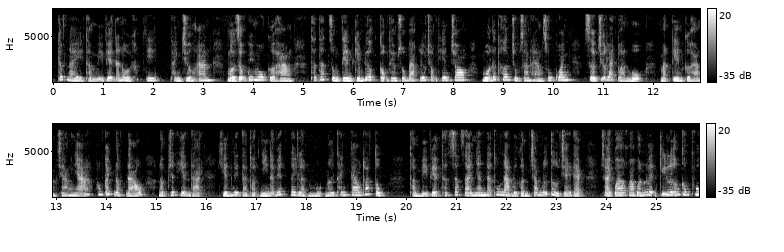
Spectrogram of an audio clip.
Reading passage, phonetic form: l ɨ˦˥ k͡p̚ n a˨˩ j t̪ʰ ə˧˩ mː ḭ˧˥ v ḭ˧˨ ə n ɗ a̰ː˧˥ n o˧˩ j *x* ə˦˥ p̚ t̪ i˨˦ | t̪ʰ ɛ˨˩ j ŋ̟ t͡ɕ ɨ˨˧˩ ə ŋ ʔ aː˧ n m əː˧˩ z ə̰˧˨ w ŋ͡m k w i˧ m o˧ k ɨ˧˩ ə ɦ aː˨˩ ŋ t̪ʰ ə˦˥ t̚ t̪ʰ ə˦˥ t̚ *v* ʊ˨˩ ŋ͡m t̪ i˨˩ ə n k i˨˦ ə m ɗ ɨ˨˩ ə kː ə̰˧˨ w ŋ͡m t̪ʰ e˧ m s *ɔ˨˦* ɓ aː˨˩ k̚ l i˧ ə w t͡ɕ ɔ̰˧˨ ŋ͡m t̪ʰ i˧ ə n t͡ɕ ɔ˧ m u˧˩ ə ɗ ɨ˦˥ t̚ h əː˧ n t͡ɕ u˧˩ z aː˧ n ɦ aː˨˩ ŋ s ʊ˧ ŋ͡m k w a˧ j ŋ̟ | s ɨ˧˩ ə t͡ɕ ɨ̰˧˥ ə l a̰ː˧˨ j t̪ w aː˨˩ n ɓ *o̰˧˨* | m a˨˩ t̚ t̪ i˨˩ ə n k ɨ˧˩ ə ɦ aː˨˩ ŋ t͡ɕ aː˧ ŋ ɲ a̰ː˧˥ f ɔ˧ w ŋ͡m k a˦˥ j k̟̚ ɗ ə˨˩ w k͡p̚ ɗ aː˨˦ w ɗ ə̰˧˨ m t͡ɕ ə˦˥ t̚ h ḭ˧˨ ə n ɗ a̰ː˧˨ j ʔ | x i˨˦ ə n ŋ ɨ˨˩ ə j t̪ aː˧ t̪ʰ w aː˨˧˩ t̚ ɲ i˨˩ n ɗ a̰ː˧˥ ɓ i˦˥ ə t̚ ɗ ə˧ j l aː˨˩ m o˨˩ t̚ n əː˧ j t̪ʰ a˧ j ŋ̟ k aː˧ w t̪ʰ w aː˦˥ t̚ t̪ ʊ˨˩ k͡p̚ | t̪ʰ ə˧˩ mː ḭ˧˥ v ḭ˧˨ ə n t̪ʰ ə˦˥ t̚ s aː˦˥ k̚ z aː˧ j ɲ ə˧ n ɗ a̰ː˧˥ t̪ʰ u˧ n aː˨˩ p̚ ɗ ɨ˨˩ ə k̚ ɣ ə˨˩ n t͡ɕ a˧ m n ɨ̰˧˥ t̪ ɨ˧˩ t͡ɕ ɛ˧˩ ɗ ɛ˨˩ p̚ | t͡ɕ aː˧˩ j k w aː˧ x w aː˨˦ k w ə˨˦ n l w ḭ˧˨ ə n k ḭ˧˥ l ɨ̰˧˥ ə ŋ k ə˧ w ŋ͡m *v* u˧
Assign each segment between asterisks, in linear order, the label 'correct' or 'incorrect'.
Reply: correct, incorrect: z, incorrect: o˨˦, correct, incorrect: f

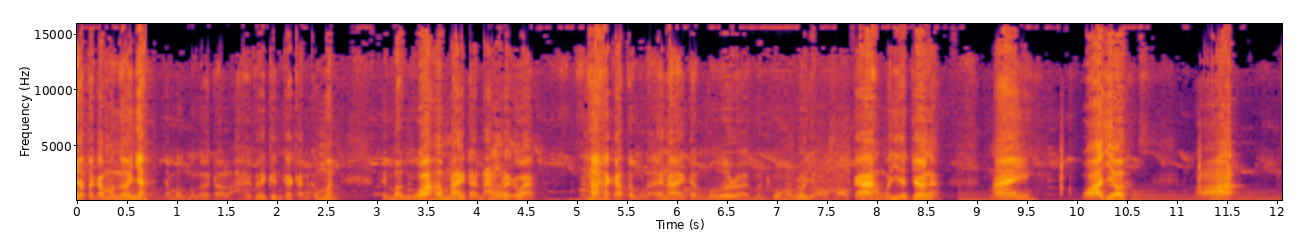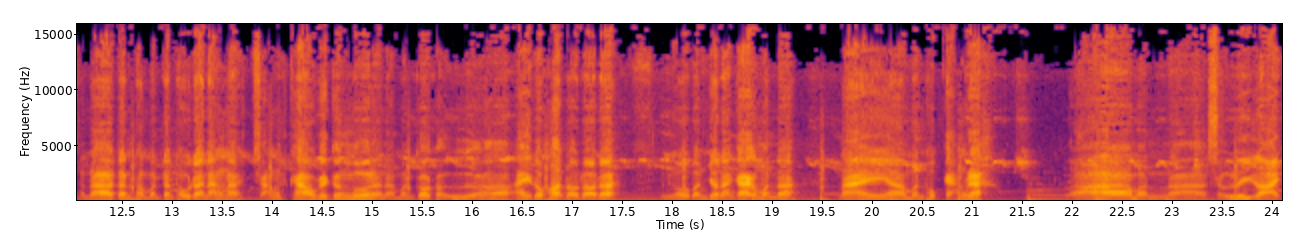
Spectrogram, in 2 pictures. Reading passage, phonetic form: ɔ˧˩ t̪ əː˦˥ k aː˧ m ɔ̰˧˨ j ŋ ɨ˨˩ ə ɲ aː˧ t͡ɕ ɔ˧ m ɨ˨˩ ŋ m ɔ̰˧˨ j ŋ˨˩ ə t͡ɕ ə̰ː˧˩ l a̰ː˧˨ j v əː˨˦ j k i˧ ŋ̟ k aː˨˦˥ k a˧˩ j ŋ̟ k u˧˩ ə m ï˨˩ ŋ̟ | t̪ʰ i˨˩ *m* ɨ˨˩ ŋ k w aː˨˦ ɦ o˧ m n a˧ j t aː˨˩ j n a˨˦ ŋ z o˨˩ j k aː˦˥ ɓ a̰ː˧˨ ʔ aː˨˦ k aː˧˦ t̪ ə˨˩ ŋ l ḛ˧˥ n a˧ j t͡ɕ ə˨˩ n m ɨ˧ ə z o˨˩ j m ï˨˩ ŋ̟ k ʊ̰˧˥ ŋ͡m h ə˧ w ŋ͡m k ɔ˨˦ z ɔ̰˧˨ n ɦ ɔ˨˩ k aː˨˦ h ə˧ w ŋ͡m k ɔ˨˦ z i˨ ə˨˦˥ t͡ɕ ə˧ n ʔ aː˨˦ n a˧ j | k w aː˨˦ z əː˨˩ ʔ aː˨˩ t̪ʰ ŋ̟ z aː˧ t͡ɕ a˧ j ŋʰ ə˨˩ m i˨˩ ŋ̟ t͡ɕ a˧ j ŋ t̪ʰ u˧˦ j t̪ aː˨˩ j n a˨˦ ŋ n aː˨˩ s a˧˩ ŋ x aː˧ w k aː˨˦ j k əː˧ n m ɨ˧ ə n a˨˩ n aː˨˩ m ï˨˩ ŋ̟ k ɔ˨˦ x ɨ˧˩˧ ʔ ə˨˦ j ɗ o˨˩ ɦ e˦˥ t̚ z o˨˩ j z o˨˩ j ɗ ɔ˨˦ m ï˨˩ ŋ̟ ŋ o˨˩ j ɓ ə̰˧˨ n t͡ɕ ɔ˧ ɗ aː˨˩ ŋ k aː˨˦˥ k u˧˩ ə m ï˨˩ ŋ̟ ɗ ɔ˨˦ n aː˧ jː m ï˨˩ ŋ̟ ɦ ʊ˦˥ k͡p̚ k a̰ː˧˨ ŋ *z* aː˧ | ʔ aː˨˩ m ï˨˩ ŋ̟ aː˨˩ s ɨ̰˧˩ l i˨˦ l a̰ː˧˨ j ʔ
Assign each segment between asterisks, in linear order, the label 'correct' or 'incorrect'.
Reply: correct, correct

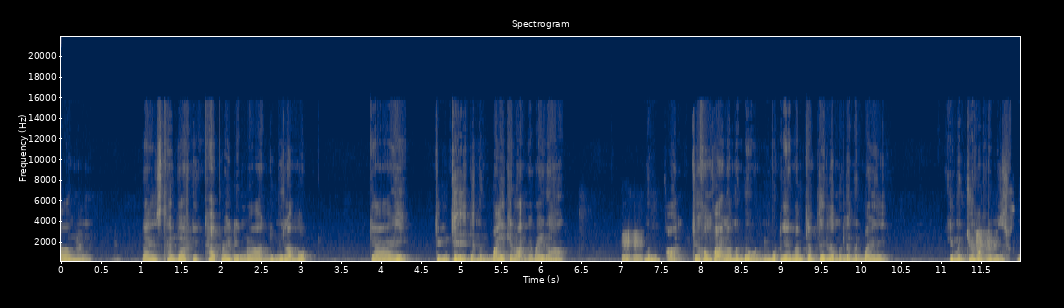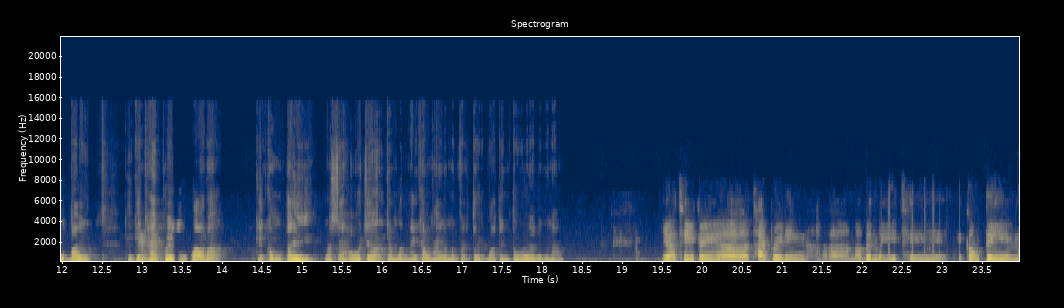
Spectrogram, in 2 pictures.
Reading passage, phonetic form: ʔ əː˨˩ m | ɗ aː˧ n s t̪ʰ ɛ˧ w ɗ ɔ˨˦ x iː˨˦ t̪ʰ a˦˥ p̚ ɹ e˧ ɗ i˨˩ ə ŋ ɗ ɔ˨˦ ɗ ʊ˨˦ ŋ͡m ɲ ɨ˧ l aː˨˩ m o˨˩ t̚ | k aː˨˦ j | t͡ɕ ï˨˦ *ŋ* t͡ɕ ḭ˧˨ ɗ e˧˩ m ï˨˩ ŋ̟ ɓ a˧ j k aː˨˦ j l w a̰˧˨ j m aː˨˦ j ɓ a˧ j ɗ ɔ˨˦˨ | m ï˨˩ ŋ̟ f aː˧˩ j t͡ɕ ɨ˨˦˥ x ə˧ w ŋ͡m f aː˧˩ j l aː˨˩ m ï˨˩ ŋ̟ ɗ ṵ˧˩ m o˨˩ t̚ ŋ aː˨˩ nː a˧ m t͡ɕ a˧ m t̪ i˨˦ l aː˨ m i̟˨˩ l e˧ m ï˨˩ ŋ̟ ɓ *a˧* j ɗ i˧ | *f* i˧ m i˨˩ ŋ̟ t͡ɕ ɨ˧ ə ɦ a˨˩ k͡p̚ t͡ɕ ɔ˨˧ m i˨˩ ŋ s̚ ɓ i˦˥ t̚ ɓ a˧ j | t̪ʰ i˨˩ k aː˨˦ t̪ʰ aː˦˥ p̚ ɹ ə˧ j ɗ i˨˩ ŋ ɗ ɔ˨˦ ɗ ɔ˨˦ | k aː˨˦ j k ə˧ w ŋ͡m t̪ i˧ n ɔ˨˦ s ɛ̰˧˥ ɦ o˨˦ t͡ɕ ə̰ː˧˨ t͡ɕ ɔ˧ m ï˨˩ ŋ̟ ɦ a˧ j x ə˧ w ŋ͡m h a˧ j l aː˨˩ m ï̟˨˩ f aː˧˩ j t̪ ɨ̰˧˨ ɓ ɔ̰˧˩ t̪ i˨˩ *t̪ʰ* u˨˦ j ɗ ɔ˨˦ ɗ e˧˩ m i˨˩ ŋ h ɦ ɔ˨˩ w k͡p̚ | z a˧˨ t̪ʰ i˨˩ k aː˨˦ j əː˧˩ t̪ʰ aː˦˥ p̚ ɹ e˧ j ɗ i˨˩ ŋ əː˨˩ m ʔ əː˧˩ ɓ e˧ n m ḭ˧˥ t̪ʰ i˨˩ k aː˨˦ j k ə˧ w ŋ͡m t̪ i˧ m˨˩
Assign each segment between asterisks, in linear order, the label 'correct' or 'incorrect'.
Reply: correct, correct, incorrect: x, incorrect: t̪

